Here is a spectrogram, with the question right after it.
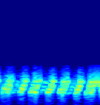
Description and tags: Sounds like pacman, no?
